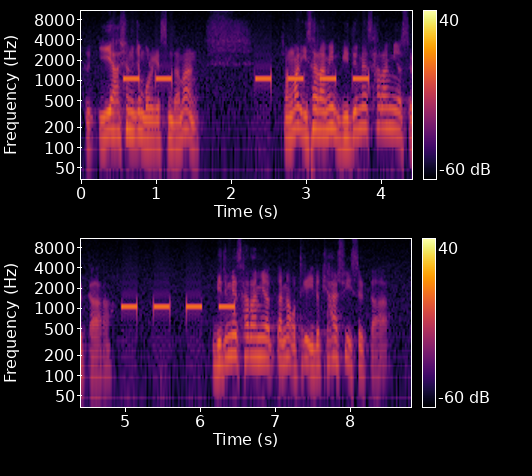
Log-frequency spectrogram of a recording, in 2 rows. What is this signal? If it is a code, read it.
Beep code, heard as beeps, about 1060 Hz, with speech in Korean. 2-4-4.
